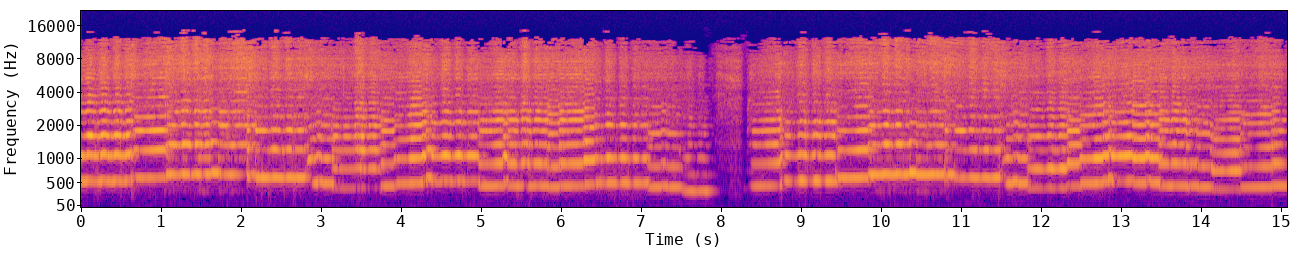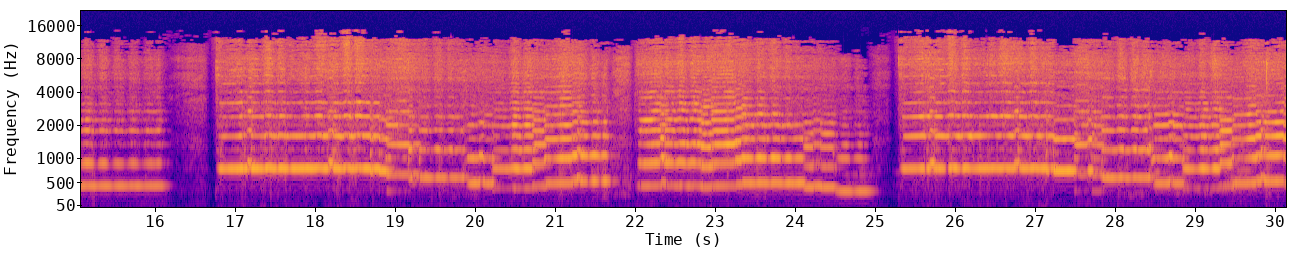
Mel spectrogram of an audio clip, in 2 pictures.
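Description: Concert (transverse) flute played solo: a melody moving note to note in phrases, broken by four short pauses.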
